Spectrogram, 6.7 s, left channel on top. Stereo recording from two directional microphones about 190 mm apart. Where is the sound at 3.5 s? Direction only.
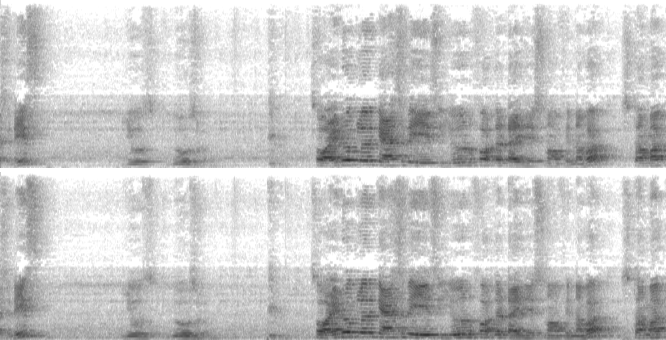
15° right (ahead or behind).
